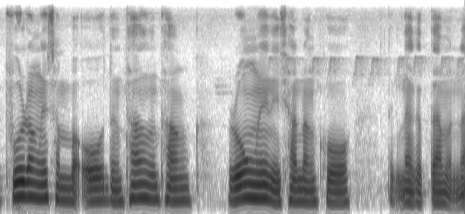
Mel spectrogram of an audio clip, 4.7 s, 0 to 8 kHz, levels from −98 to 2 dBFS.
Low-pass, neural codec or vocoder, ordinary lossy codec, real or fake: 7.2 kHz; none; none; real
